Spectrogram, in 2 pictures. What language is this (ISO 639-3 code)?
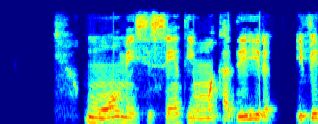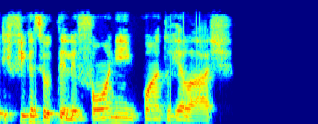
por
